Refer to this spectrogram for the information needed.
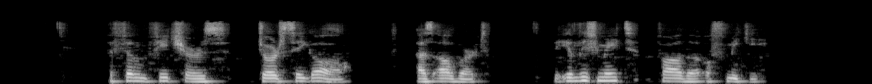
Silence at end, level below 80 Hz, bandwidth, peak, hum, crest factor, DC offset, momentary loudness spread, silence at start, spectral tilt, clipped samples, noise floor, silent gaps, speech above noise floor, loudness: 1.1 s; -54 dBFS; 8.2 kHz; -2 dBFS; none; 18 dB; under 0.1%; 15 LU; 1.1 s; -5 dB/octave; under 0.1%; under -90 dBFS; none; over 73 dB; -17 LUFS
